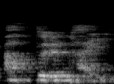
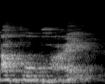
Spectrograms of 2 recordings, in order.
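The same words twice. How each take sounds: First: Flat "apple pie" as appuru pai; Japanese English accent. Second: Said in the usual way. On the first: Shown as a demonstration. Teacher showing the menu word, Japanese English accent. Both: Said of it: "Japanese English is very flat".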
